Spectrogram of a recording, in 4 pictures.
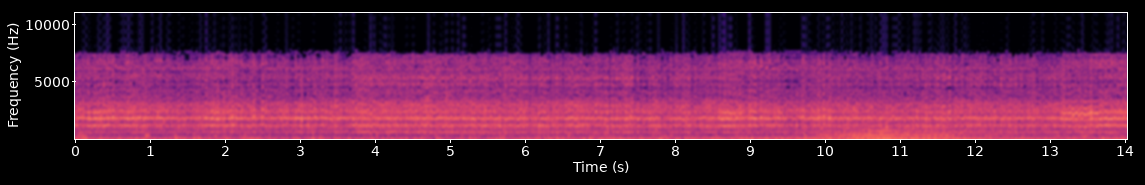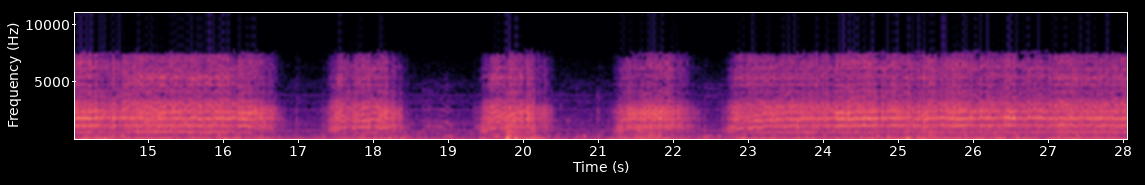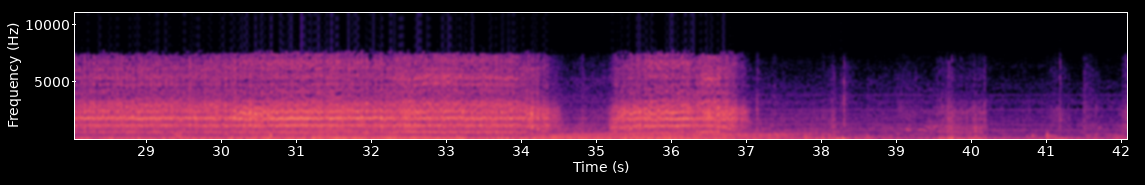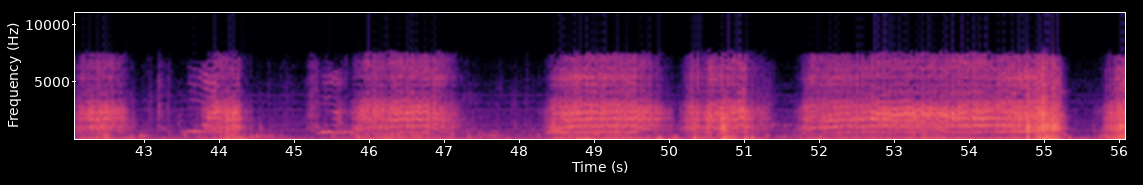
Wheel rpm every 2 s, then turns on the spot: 160, 160, 160, 160, 160, 160, 160, 160, 60, 30, 40, 90, 160, 160, 160, 160, 160, 80, 70, 10, 10, 30, 30, 60, 70, 60, 140, 110.
none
